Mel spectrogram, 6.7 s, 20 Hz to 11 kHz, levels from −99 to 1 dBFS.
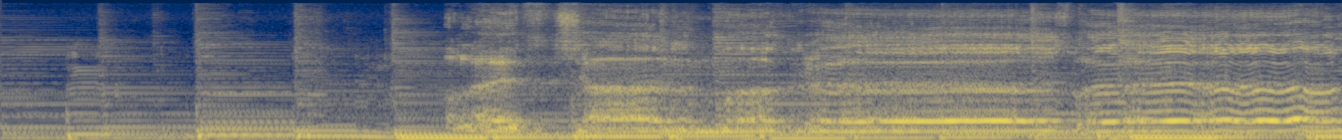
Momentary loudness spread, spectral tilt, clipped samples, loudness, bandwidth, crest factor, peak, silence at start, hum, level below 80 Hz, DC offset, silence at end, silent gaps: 15 LU; -6 dB/octave; under 0.1%; -15 LUFS; 10.5 kHz; 14 dB; -2 dBFS; 0 s; none; -28 dBFS; under 0.1%; 0 s; none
